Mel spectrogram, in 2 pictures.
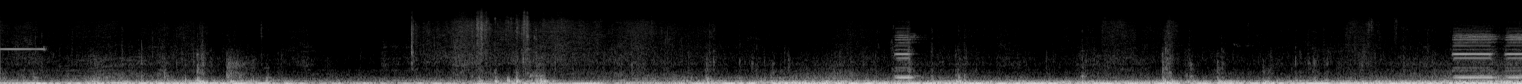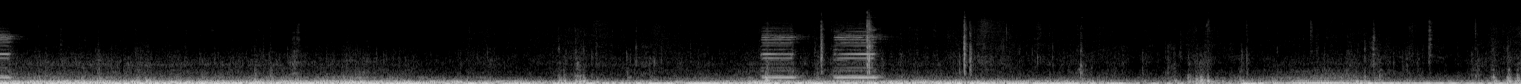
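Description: Low, steady engine and tyre rumble inside a Maruti Suzuki Ciaz's cabin as it creeps along at low speed. Short car-horn honks cut in: one brief toot about nine seconds in, a longer one near the middle, and two quick ones near the end. A short high beep sounds right at the start.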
